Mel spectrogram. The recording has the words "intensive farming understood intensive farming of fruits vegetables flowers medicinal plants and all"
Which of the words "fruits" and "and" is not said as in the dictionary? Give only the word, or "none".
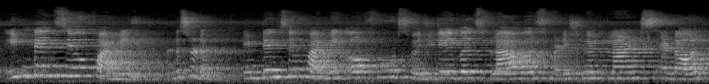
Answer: fruits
